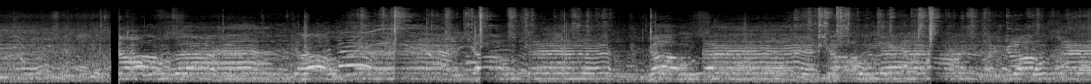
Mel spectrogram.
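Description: A group of men chants a mournful lament loudly.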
